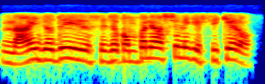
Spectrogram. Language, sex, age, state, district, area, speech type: Odia, male, 18-30, Odisha, Bhadrak, rural, conversation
